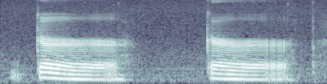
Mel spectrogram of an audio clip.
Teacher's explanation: That's the position for that back American R, tight back tongue.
